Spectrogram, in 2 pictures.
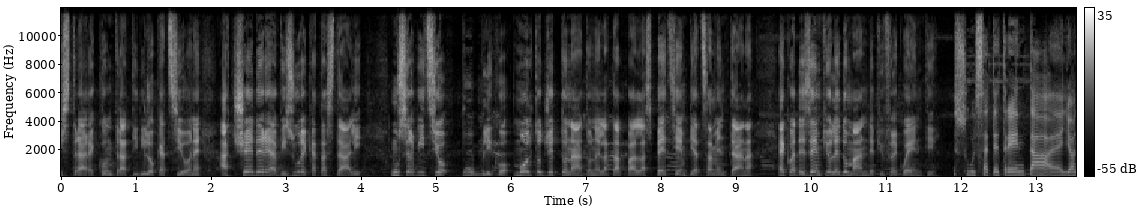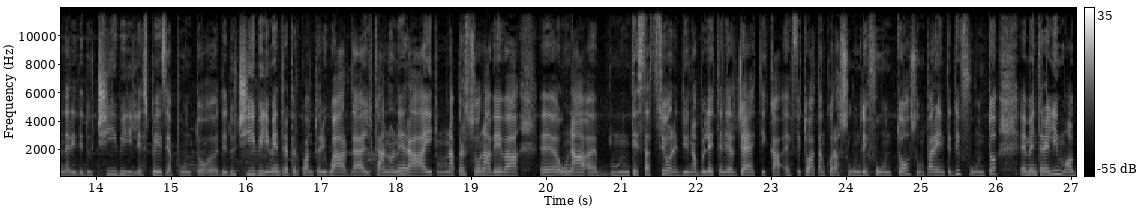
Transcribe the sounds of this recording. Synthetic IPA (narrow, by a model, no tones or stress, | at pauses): ist̪ɾa̰ːɾekont̪ɾat̪ːid̪ilokat̪sːjoːnea̰t͡ʃːɛːd̪eɾeavːizuːɾekat̪ast̪a̰ːli | unservit̪sːjopubːlikomolt̪od͡ʒet̪ːona̰ːt̪onelːat̪apːaːlːaspɛt̪sːjaimpjat̪sːament̪a̰ːna̰ɛkːoad̪ezɛmpjoled̪oma̰nd̪epjufːɾekwɛ̰nt̪ḭ | sulsɛt̪ːet̪ːɾɛnt̪aʎɔnːeɾid̪ed̪ut͡ʃiːbililespeːzeapːunt̪od̪ed̪ut͡ʃiːbiliment̪ɾeperkwant̪oɾiɡward̪ailkaːnoneɾajunapersoːnaːveːvaunaint̪est̪at̪sːjoːned̪iunabolːet̪ːaenerd͡ʒɛːt̪ikaʔefːet̪ːuaːt̪aːŋkoːɾasuːnd̪efunt̪osuːmpaɾɛnt̪ed̪efunt̪oment̪ɾelimːɔb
